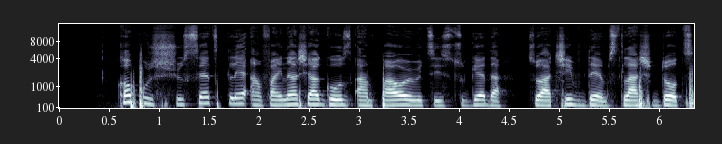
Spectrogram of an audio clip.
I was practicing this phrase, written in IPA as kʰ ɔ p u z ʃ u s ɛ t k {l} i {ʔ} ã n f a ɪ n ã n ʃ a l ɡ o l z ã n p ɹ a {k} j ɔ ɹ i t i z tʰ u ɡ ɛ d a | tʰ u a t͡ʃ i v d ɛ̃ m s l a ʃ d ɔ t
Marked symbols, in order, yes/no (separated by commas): yes, yes, no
